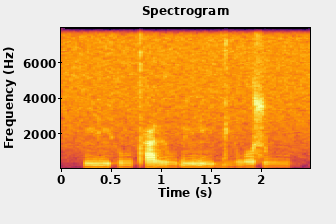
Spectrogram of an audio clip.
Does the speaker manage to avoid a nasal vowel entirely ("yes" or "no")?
no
